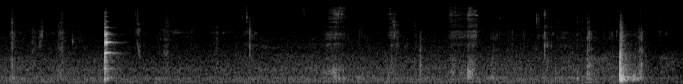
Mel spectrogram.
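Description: Chopsticks click against a ceramic bowl.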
